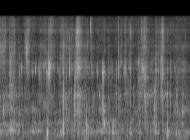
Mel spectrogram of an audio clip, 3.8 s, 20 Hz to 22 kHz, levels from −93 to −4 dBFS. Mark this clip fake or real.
fake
